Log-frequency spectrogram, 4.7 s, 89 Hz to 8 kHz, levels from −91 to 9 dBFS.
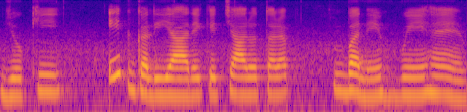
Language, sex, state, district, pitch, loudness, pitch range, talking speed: Hindi, female, Bihar, Kaimur, 185 Hz, -18 LUFS, 175-200 Hz, 130 wpm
